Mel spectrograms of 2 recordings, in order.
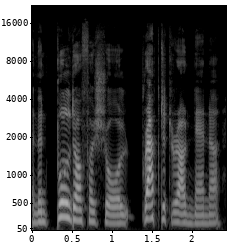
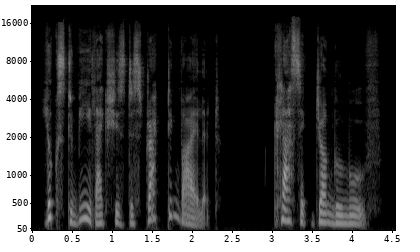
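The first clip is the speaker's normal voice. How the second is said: plain reading voice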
